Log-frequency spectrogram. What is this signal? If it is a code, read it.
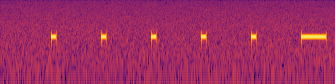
Radio time signal (six pips, as the Greenwich Time Signal), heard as pips.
